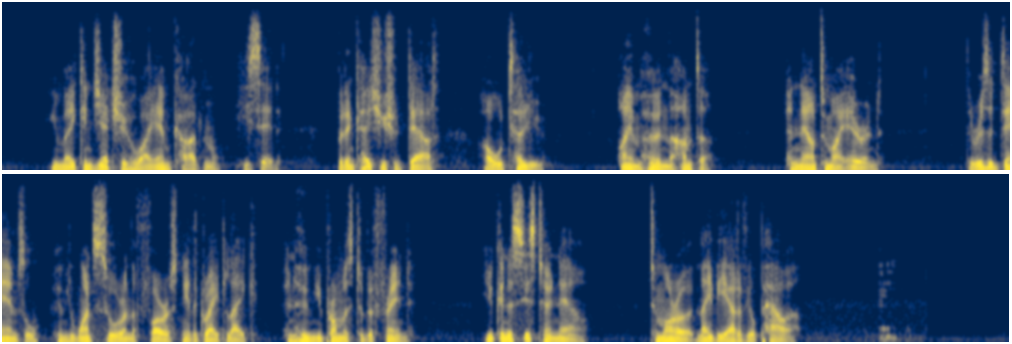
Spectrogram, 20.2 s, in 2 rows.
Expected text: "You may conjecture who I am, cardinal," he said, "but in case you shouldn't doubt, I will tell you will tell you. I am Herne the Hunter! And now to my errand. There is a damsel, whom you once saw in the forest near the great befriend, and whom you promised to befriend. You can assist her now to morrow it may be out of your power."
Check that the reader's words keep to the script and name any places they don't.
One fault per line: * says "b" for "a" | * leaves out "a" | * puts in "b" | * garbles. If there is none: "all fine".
* says "should" for "shouldn't"
* leaves out "will tell you"
* says "lake" for "befriend"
